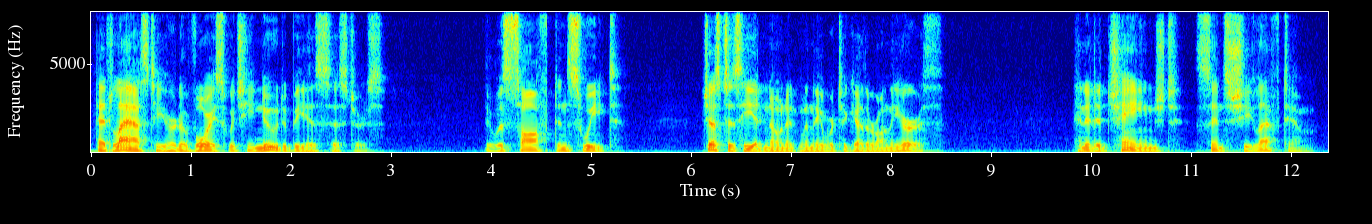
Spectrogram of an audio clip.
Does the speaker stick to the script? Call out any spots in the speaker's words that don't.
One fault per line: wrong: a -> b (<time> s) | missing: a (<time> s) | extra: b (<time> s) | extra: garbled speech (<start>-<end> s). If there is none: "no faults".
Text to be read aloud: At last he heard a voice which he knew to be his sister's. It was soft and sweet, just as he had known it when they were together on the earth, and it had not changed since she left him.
missing: not (10.2 s)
